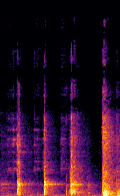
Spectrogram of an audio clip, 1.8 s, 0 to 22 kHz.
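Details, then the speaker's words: 2011 Honda Odyssey 3.5 engine: sharp hollow metallic clunks as the removed catalytic converter is shaken, its honeycomb detached inside the shell; noise resembled a spun rod bearing but the catalytic converter needs replacing. "es el ruido que tenía de alguna manera se escuchaba así se escuchaba así entonces hay que reemplazarlo hay que reemplazar el catalizador"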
